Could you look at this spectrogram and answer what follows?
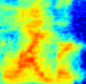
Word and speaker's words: Liebert: There is a equally hirsutely challenged gentleman here with me, Michael Liebert. Michael, first of all, am I pronouncing your last name correctly? Yes, you are.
